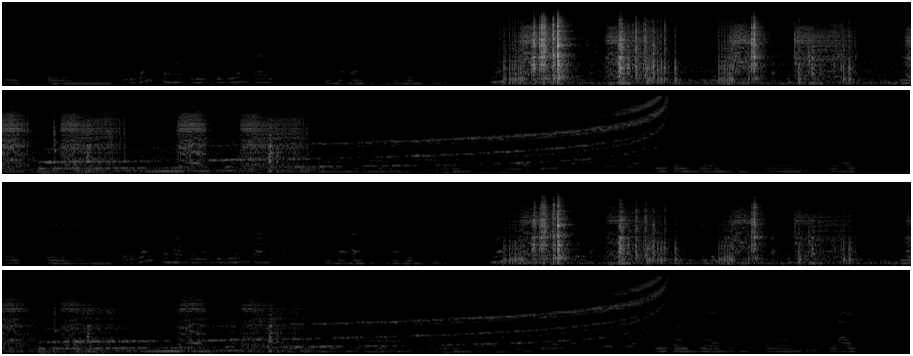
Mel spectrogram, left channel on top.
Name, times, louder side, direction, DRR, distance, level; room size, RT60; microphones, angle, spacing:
voice 1, 0.0-4.5 4.9-10.2 11.2-13.8 15.6-17.7, right 1 dB, 30° right, -1 dB, 2.6 m, -66 dB
sound 1, 4.9-12.2, left 7 dB, 40° left, 0.5 m, -43 dB
sound 2, 9.5-15.8, left 1 dB, 15° left, 2.1 m, -57 dB
10.0 x 5.9 x 4.0 m, 0.28 s
head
